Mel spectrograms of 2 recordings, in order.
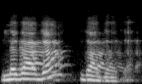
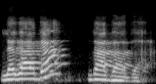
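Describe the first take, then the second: The two takes are said the same way.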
